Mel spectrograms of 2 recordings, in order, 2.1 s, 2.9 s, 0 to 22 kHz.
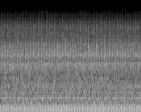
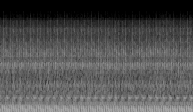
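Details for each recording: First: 1991 Kubota B7100 HST diesel after radiator stop-leak and fuel filter change, at low throttle after glow plug heating: steady, even clatter with a regular firing beat; running normally. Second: 1991 Kubota B7100 HST diesel after fuel filter change: knocks along at steady slightly uneven beat, about three per second, sucking air into the fuel line; later bled at bleed screws.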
